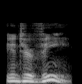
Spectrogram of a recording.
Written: intervene

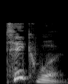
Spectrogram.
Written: teakwood

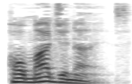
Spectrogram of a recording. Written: homogenize

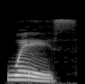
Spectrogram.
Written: weighs

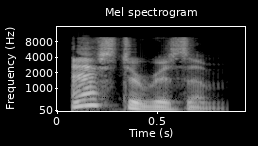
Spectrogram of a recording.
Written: asterism

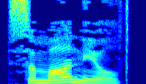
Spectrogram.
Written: samanilde

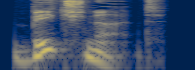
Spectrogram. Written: beechnut

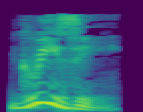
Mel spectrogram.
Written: greasy

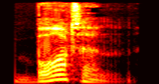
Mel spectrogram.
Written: boughten

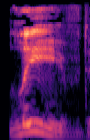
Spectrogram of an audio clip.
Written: leaved

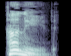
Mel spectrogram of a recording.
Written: honeyed

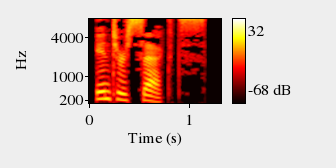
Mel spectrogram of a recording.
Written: intersects

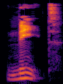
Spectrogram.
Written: neat

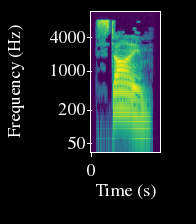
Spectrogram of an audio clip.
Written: stime

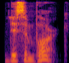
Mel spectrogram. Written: disembark

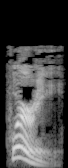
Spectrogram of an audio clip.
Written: whirry

